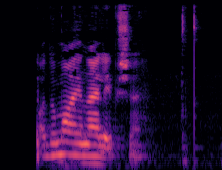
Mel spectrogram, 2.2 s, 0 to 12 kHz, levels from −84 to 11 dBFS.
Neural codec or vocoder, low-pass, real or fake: none; 10.8 kHz; real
